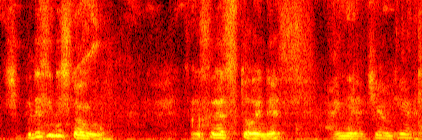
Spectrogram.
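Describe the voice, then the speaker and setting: A man's voice: fairly high pitch, big pitch swings, a little fast, darkish tone, slight background noise. A man with a Caribbean accent chatting casually with his neighbor. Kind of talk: casual chat.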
